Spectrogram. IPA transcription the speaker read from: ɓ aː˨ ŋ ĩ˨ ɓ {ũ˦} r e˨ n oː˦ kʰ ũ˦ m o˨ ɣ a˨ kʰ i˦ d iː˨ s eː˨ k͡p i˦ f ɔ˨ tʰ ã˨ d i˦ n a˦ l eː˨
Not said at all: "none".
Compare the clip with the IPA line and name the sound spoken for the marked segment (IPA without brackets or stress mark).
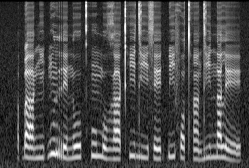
ũ˦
